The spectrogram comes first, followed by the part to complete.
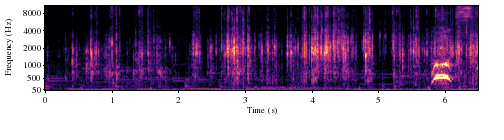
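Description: Paper and foil packaging handled by hand: light clicks and rustles of the cardboard box flaps being opened, then louder crinkling of the foil blind bag from about two seconds in as it is pulled out and torn open.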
